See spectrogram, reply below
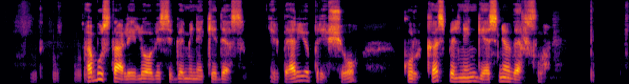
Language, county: Lithuanian, Šiauliai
